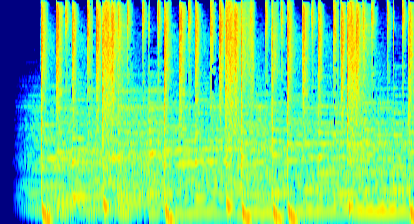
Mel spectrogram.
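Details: Electronic drum and bass music with heavy pounding beats and layered synth tones throughout, with no animal voice heard.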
